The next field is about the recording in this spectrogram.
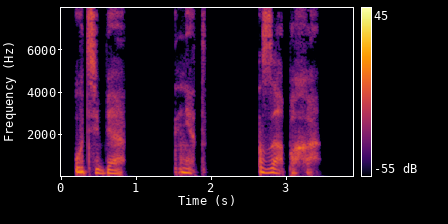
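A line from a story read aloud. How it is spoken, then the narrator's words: Strained words. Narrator (Russian): выдавил он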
